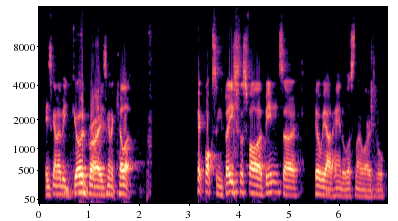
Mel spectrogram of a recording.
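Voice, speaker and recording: A man's voice: on the low side, normal speed, pauses often, a little hiss or hum. A man with a broad New Zealand accent chatting casually as the host of a tattoo livestream, in a laid-back, slangy, matey way. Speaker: tattoo artist hosting a livestream.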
